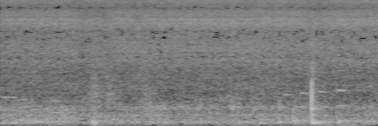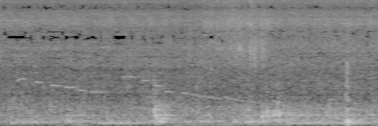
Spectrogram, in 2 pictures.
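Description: A cloth squeaks and rubs against a basin.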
